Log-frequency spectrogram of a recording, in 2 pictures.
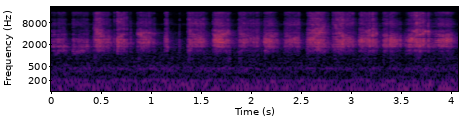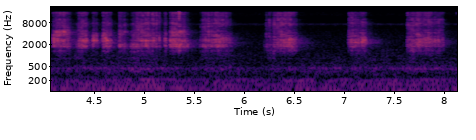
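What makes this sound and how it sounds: The wooden tip of a matchstick scratches the striker side of a small, closed cardboard matchbox held in one hand, making dry, bright rasping strokes. The strokes come quickly and unevenly for about six seconds, then slow to a few separate scrapes, all over a faint low hum.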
